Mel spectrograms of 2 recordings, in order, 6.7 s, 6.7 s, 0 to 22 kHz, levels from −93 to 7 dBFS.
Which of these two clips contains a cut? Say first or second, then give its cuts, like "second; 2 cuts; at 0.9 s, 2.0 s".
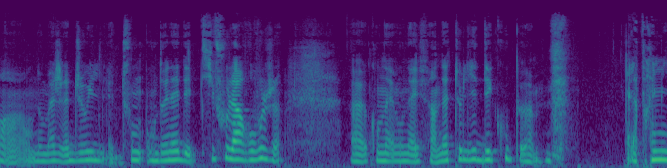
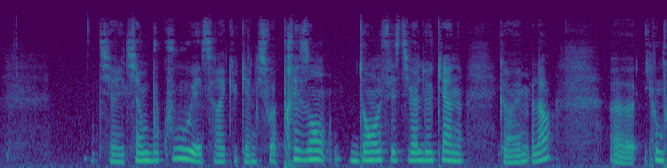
second; 5 cuts; at 1.2 s, 2.0 s, 2.6 s, 5.0 s, 5.3 s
